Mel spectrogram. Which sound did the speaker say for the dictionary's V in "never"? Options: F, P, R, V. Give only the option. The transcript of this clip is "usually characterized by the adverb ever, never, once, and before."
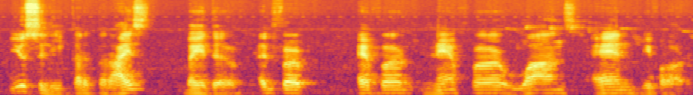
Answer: F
